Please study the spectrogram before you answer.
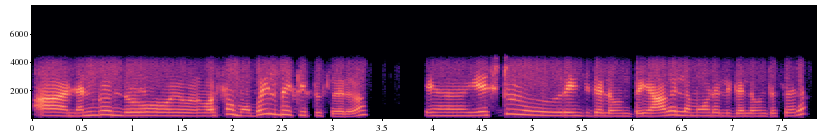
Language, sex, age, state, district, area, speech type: Kannada, female, 30-45, Karnataka, Dakshina Kannada, rural, conversation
